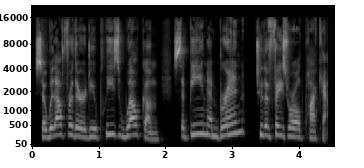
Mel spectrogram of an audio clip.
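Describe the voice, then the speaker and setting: A woman's voice: on the high side, normal speed, darkish tone. A woman hosting a podcast, chatting casually and encouragingly as she interviews.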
